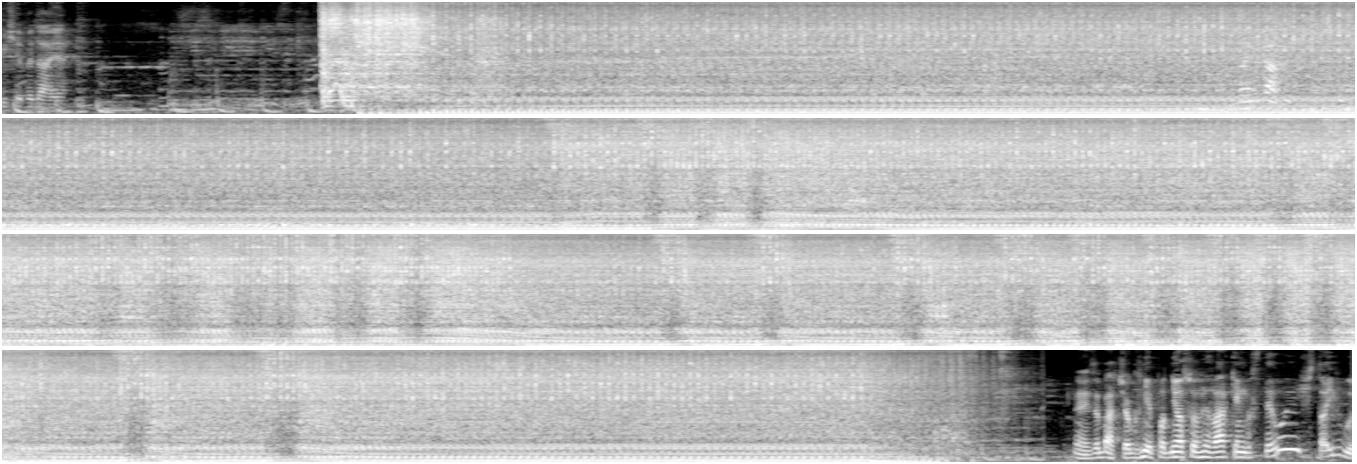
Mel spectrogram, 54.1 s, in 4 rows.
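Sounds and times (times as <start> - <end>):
two-cylinder car engine revving: 3.2 - 50.5.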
